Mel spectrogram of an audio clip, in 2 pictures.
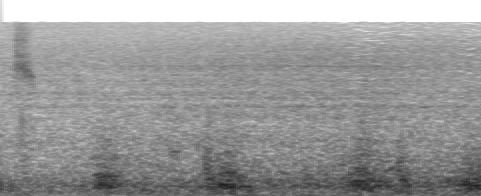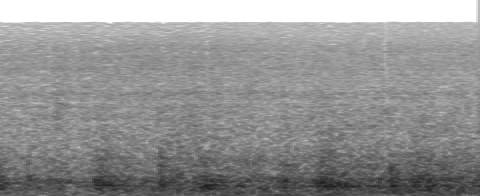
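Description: Steam locomotive sound on an old film soundtrack: a low, uneven rumble under a steady hiss, with no clear exhaust beat.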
